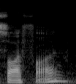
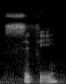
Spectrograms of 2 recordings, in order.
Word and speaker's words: Siffy: Siffy, see, that's not pronounced sci-fi, it's pronounced Siffy McAction Man Game, because there's an action man called Siffy, and he is Siffy McAction Man.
